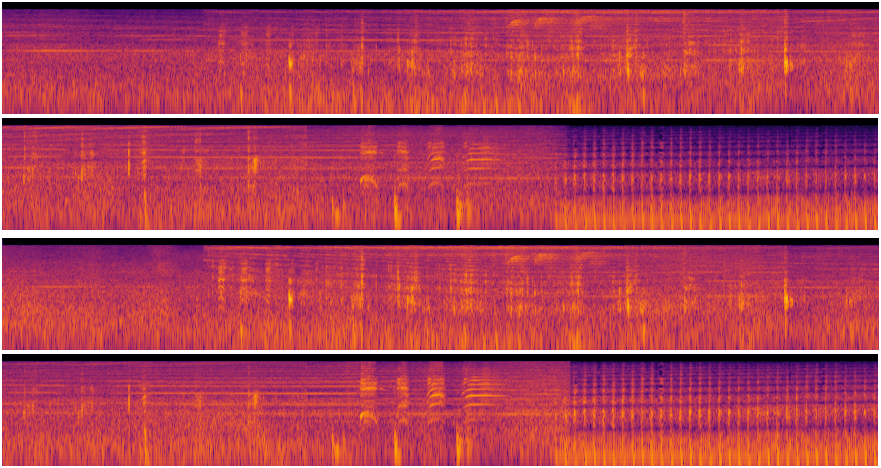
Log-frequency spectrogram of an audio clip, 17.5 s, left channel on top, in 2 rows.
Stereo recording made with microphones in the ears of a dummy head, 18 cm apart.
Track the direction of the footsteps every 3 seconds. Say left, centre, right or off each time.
right, right, left, left, left, off.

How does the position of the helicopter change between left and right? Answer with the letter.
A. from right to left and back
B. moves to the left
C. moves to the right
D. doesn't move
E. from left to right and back
C.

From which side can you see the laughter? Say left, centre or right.
right.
